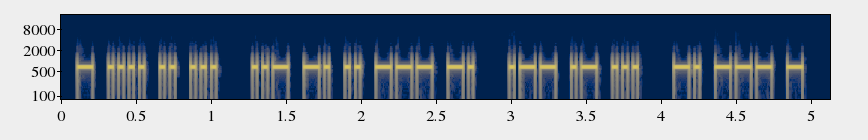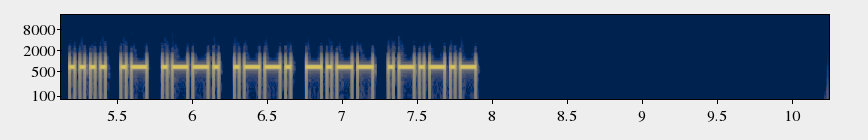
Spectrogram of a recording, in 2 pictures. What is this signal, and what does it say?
Morse code, heard as a keyed tone, about 34 wpm, 700 Hz. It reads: THIS UNION WAS NOT HAPPY.
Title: Sentences from Top 1400 Words 35wpm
